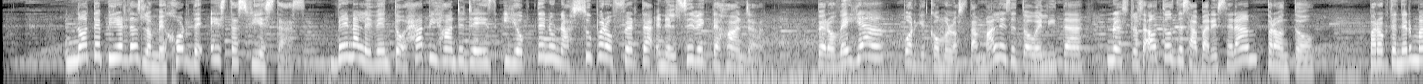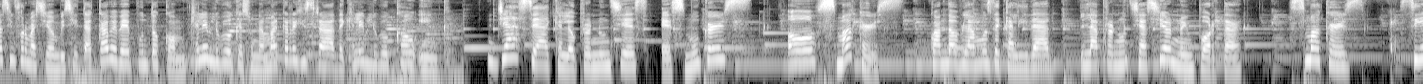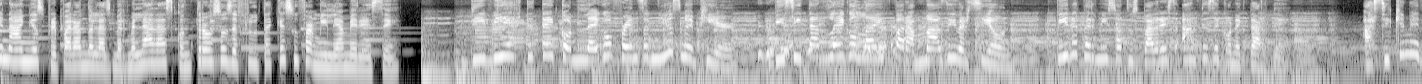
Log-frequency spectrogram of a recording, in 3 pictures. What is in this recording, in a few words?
Spanish Commercial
